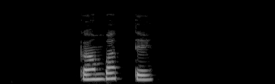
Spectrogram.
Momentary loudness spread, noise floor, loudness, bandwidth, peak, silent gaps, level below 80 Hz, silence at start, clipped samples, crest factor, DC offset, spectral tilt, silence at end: 5 LU; -77 dBFS; -31 LUFS; 11.5 kHz; -14 dBFS; none; -84 dBFS; 0.8 s; under 0.1%; 20 dB; under 0.1%; -5.5 dB/octave; 1.25 s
